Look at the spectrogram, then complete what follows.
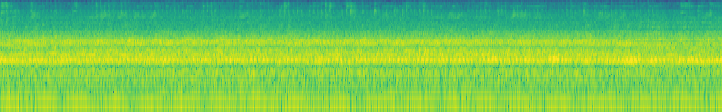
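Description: Heavy diesel machinery of a sheet-piling rig running steadily at constant speed, a loud even drone with a steady whine in it.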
